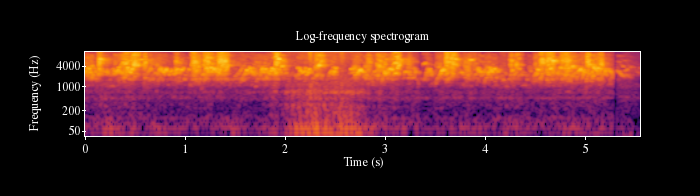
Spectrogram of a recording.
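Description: Golden cockatiels chirp busily in an aviary, a dense, continuous chorus of bright overlapping calls with soft wingbeats in the background and no pauses.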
